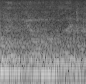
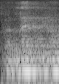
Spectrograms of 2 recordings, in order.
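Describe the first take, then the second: First: "let go, let go" dropped to a soft whisper. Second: Said in the usual way. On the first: Shown as a demonstration. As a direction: breathe "let go" out like a release. Repeats let go, fading.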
